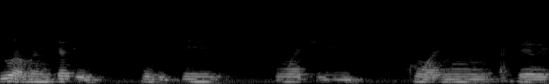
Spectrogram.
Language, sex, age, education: Yoruba, male, 30-45, tertiary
